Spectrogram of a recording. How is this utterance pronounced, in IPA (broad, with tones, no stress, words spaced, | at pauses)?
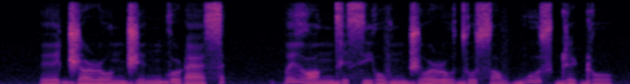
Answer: e˩˥d͡ʒɒ˧ɭo˧ nd͡ʒe˩ŋɡu˥˩ɽæ˥˩s | pe˥ɣɒ˧ ndi˧s jo˧vnd͡ʒo˩˥ɭu˧ du˧sɒ˩vbwu˥s ɖi˥˩ɖo˥˩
